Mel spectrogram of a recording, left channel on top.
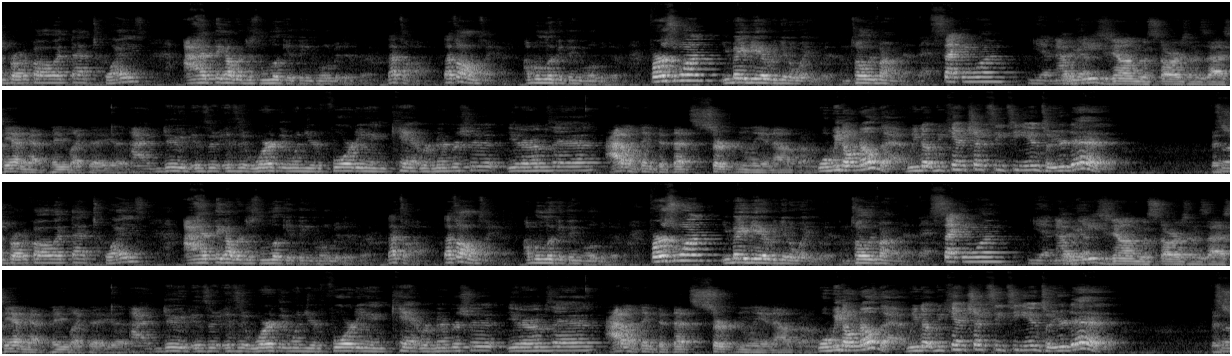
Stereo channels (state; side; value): normal; both; correlation 0.69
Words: protocol like that twice, I think I would just look at things a little bit different. That's all. That's all I'm saying. I would look at things a little bit different. First one, you may be able to get away with it. I'm totally fine with that. That second one, yeah, now he's young with stars in his eyes. He hasn't gotten paid like that yet. Dude, is it worth it when you're 40 and can't remember shit? You know what I'm saying? I don't think that's certainly an outcome. Well, we don't know that. We can't check CTE until you're dead. That's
